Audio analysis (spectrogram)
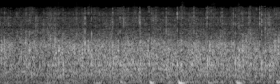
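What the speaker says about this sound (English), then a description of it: "Well, give these candidates a hand clap." Audience applause for the candidates at a congressional candidate forum, a steady wash of clapping at moderate volume with no talk over it.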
